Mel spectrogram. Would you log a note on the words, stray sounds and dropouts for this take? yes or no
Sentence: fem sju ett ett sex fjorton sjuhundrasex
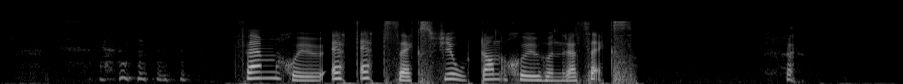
yes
